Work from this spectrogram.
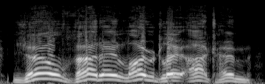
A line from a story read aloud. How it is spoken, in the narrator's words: Stoic shouted very loudly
